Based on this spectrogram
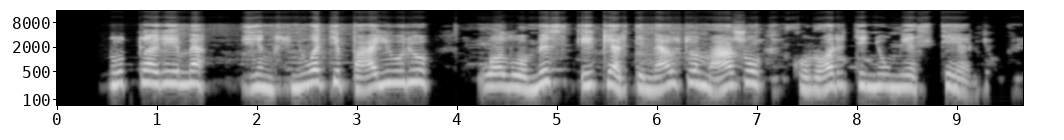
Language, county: Lithuanian, Marijampolė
